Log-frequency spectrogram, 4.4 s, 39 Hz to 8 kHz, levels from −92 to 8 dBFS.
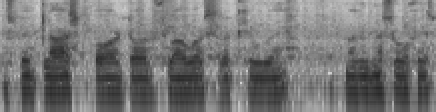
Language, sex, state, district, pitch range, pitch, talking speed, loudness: Hindi, male, Bihar, West Champaran, 105-110 Hz, 105 Hz, 150 wpm, -17 LUFS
